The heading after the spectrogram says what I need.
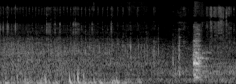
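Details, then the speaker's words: Bicycle at moderate speed braking with the front hydraulic disc to a complete stop: tyre and wind rumble fade with no squeal after the fluid-contaminated rotor and pads were sanded, cleaned with rubbing alcohol and heated. "complete stop no squealing and then i'll show you the back which i just did"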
